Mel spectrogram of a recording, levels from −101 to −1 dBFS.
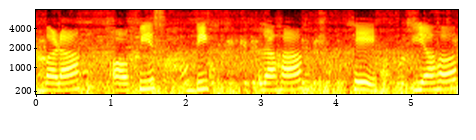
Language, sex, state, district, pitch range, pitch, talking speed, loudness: Hindi, female, Madhya Pradesh, Dhar, 240-265 Hz, 250 Hz, 65 wpm, -14 LUFS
